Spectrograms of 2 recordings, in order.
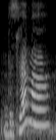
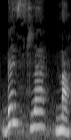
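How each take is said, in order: First: The word is said quickly. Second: The word is said slowly and carefully. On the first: "Et en rapidos" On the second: "Je vais dire tout doucement"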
